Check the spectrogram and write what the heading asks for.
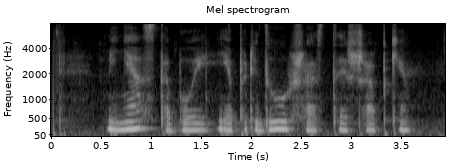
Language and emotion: Russian, neutral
